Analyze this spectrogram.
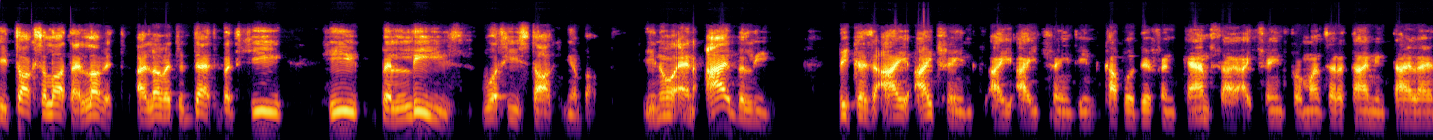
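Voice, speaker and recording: At a moderate pace, a man with a non-native accent speaks with a dry, close sound and no echo. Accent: foreign accent, noticeable. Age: 30s. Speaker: MMA fighter. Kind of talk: casual interview. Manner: repetitive, halting.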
